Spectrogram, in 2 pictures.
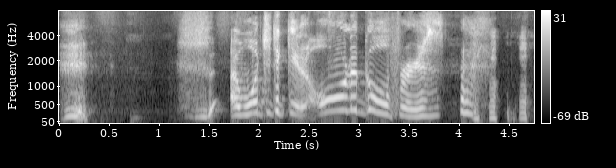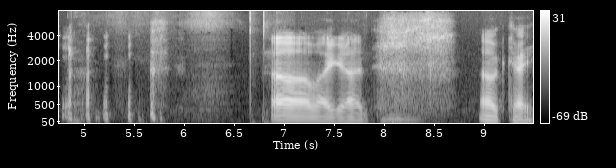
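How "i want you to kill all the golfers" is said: high Scottish brogue in a character voice. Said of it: "Groundskeeper Willie".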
